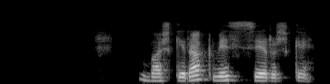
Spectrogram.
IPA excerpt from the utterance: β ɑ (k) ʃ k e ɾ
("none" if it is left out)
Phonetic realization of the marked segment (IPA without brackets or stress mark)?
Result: none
